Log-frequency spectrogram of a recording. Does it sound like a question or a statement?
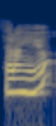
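question. It has emphasized question intonation. Do you love? "seviyor musun"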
